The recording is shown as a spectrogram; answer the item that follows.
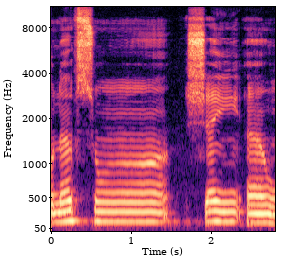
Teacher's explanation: شین کو یا کے ساتھ ملانا ہے، یا لین ہے، بغیر کھینچے پڑھیں گے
